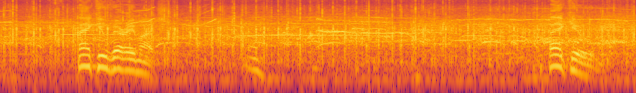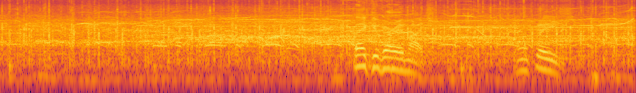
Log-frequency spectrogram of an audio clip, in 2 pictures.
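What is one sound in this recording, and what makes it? People in a crowd cheer and whoop loudly now and then.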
